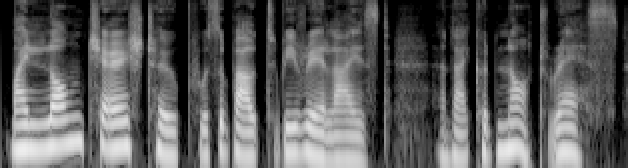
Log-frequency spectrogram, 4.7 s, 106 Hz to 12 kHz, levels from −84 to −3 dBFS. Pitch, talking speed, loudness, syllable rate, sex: 165 Hz, 180 wpm, -19 LUFS, 4.8 syllables/s, female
